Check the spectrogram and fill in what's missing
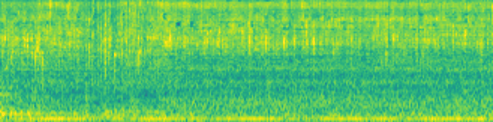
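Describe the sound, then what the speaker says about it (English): Steady hiss of water running from a tap into a sink, continuous and close, with no talking. "Turn my water on."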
